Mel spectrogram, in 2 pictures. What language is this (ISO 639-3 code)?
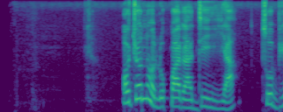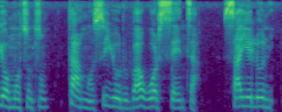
yor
